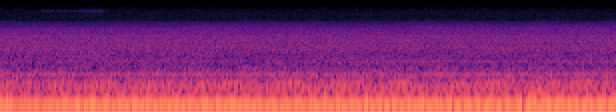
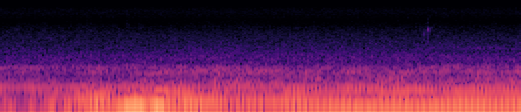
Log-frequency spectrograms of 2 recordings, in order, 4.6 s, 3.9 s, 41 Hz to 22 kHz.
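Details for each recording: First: Toyota Avalon with a misfire while the engine is cold: low, uneven idle with the beat stumbling now and then before shut-off. Scan tool confirms cylinder 1 misfire counts; spark plug, ignition coil or injector are suspected, injector likely. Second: Toyota Avalon with a cold-start misfire on cylinder 1, after injector cleaning: the revs bump briefly and then settle to about 800 rpm in a deep, steady idle with no stumble. The idle is now normal.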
